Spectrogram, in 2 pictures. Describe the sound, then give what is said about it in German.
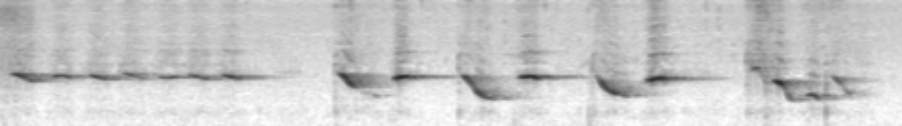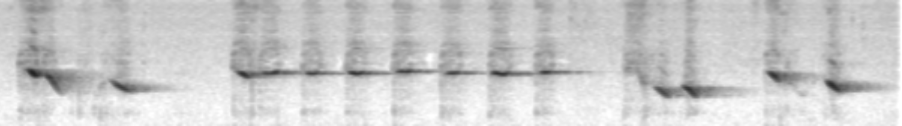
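A song thrush sings high in a tree in the evening, whistling clear phrases that change often, each repeated several times in quick succession, loud and alone with short pauses between groups. “Und dann jetzt neuerdings wieder die Singdrossel, die lange Zeit relativ still war, auch weit oben. Vor allem am Abend kommt sie deutlich raus, wenn der Pirol weniger zu hören ist, mit ihrem.”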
